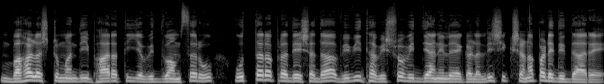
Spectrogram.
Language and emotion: Kannada, neutral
